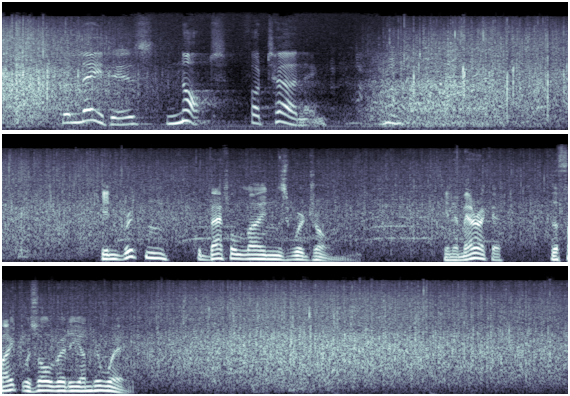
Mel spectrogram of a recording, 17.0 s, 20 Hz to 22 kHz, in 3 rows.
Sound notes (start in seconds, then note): 0.0 laughter and applause; 4.4 laughter and applause; 13.0 applause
